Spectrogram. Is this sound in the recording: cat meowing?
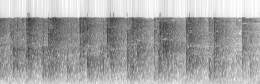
no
